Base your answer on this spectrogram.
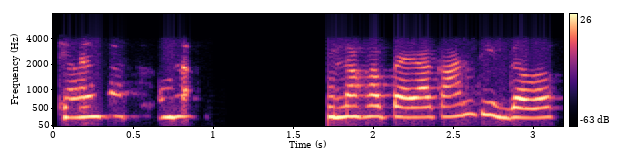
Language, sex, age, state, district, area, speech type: Sindhi, female, 18-30, Gujarat, Surat, urban, conversation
